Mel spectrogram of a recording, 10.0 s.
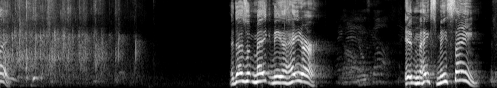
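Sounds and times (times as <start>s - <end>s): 
audience applause: 0.0s - 3.2s
speech: 4.6s - 6.4s, 8.1s - 9.6s.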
